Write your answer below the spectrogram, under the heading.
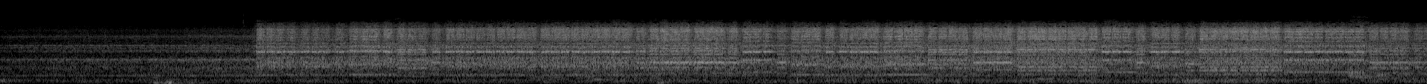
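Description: After a brief near-silent start, a 14-3 mechanical printer plays music by printing dots, letters and characters, launching into steady, loud buzzing and rattling with pitched tones that shift like a crude tune, continuing without pause and no voices.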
